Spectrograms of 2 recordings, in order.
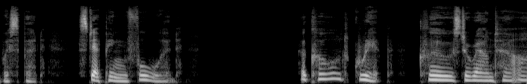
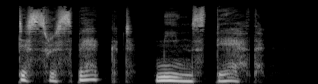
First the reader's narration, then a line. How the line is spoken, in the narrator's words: Chiara murmured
